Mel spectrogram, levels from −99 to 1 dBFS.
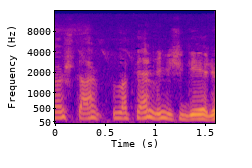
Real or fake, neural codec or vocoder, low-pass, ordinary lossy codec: real; none; 14.4 kHz; AAC, 48 kbps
